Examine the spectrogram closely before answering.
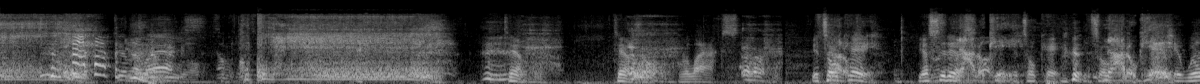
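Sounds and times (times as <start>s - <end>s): man laughing: 0.4s - 1.6s.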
